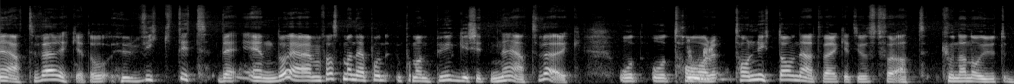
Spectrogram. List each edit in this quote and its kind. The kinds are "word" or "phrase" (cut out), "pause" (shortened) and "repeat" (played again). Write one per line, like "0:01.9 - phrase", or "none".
0:04.1 - phrase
